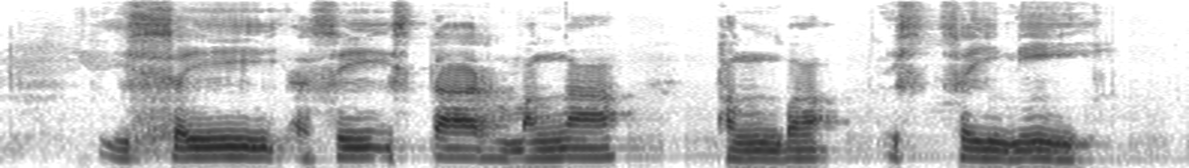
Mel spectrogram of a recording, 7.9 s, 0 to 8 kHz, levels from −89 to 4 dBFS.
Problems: background sounds at intervals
